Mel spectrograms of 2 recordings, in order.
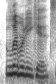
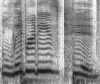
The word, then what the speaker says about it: Liberty's Kids: Yeah, Liberty Kids is what I always called it. But then I read the title, and it's Liberty's Kids, and I was like, oh shit, I've been saying it wrong my entire life.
